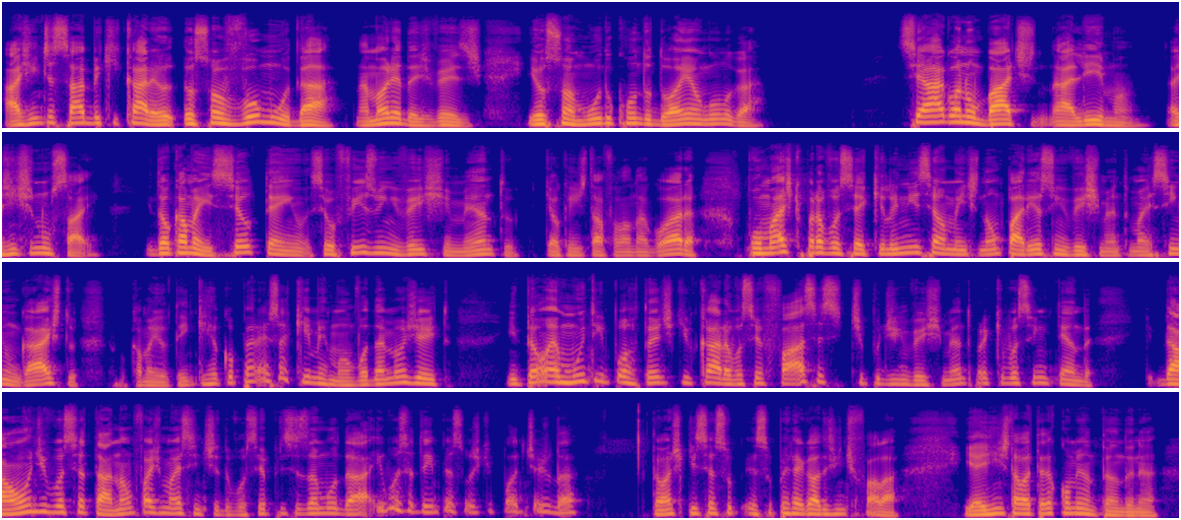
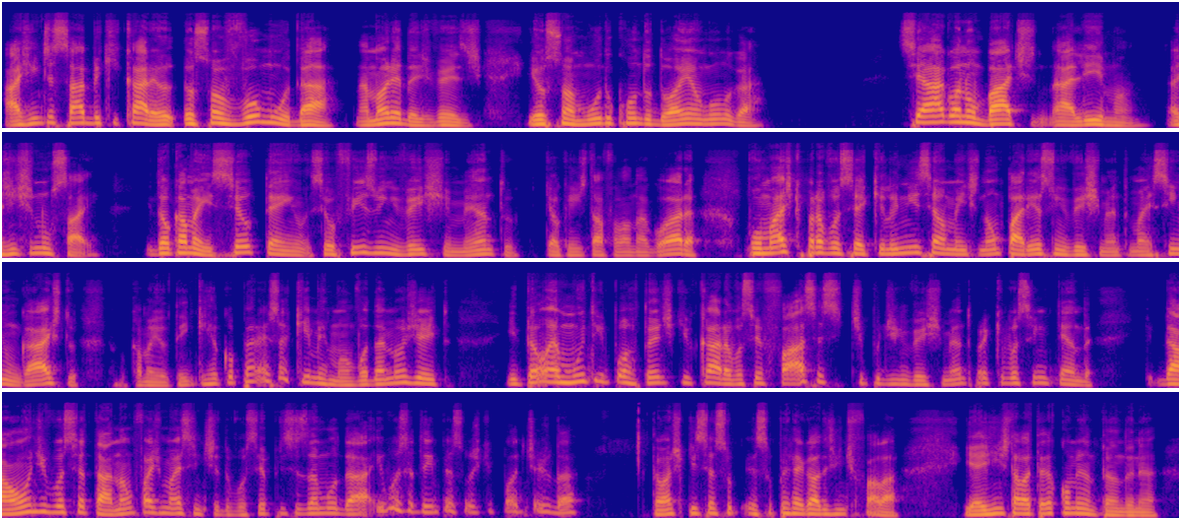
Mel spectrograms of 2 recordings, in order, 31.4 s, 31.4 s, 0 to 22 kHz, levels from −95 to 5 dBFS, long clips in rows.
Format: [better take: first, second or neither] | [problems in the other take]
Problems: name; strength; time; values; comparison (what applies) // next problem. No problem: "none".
first | garbled, watery; slightly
